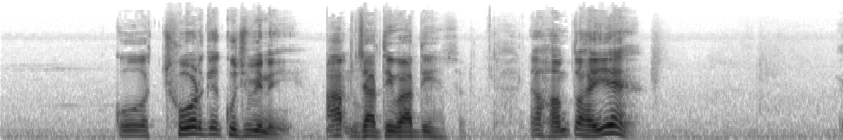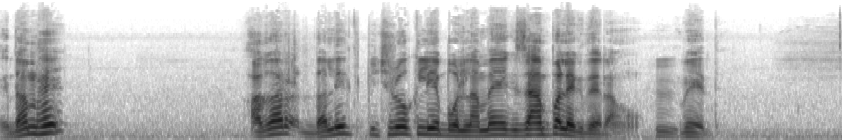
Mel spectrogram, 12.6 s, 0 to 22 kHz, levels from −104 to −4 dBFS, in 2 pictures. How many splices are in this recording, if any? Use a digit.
1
